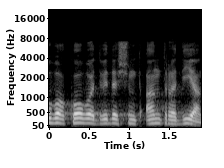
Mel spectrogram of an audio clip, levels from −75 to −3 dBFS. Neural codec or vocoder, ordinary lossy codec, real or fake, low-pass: none; AAC, 48 kbps; real; 7.2 kHz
